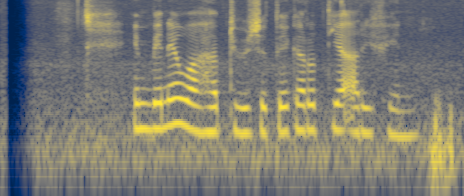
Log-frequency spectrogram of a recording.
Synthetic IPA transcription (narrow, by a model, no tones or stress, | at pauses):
ʔimpinewaɦap̚d̪̥i̤wu̥ʒ̥ṳt̪̚kekaɾot̪ijaʔa̰ɾifɪn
